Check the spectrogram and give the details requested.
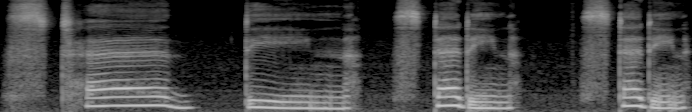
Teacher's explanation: I'm saying that first syllable with more emphasis or with more strength. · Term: stressed syllable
